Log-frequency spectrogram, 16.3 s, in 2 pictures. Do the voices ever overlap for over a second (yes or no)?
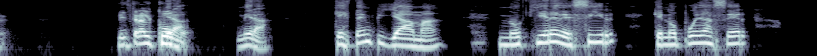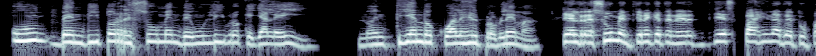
no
